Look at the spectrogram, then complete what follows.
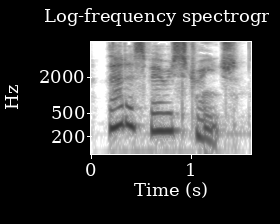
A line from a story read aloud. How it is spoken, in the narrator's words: said Dorothy,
